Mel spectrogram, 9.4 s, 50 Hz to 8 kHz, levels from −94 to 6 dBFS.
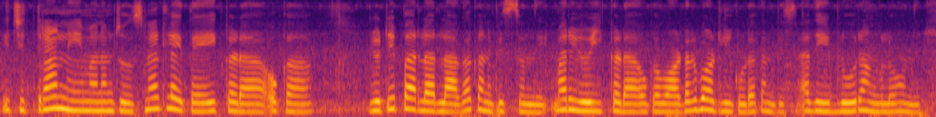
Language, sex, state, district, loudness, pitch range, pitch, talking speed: Telugu, female, Telangana, Mahabubabad, -14 LUFS, 205-240 Hz, 220 Hz, 135 wpm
